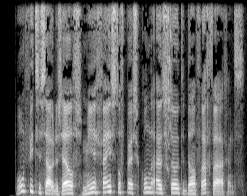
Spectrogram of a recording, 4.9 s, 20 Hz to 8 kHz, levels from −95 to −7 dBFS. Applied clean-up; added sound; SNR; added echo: neural mask model DeepFilterNet 3.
